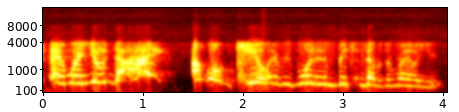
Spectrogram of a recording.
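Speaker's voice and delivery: high-pitched, crying outburst; tearful fury. Real, not acted. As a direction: cry out in anguished anger, stretching the words. Reliving a tearful, furious confrontation.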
